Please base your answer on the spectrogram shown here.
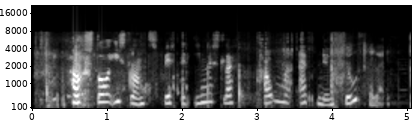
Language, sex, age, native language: Icelandic, male, 18-19, Icelandic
